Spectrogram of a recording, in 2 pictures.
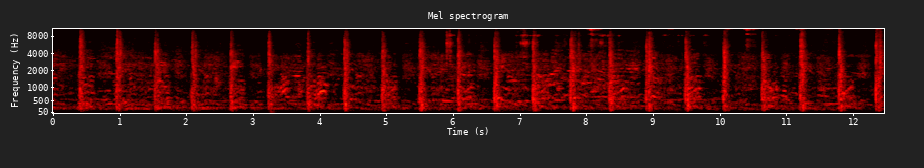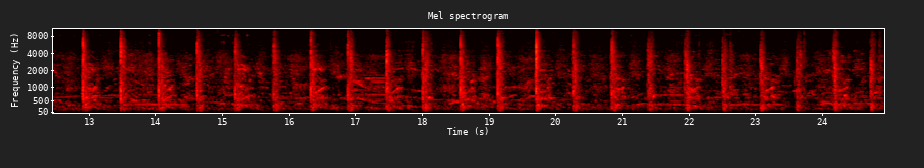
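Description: A congregation singing, with a steady sharp percussive beat of about two strikes a second running under the voices.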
